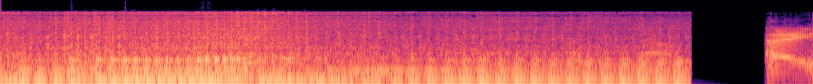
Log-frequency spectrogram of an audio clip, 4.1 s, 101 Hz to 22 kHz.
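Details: Yamaha TW200 running after repair of a lower-case knock on the flywheel/stator side, caused by a sprag-clutch starter gear with broken bolts that was re-tapped and reassembled. Even single-cylinder thump near four beats a second, no knocking between firings, background music; healthy.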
